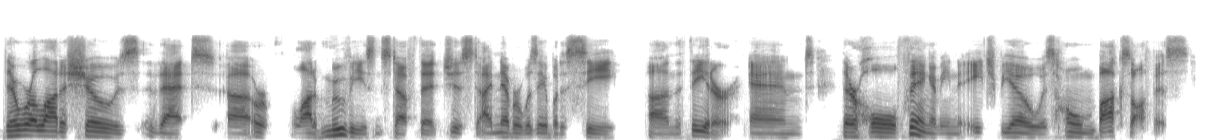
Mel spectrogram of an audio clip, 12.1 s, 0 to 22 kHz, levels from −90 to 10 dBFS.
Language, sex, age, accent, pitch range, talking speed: English, male, 30-49, American, 100-135 Hz, 190 wpm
